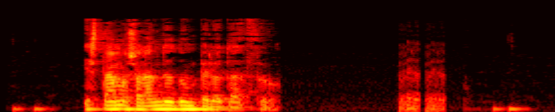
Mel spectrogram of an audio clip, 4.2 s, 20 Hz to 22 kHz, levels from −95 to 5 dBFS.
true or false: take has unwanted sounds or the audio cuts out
true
